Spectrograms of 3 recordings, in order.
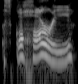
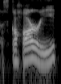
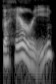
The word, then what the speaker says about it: Schoharie: she ate at the melting pot in Schoharie. That's not how you say it, but she was saying Schoharie, New York.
